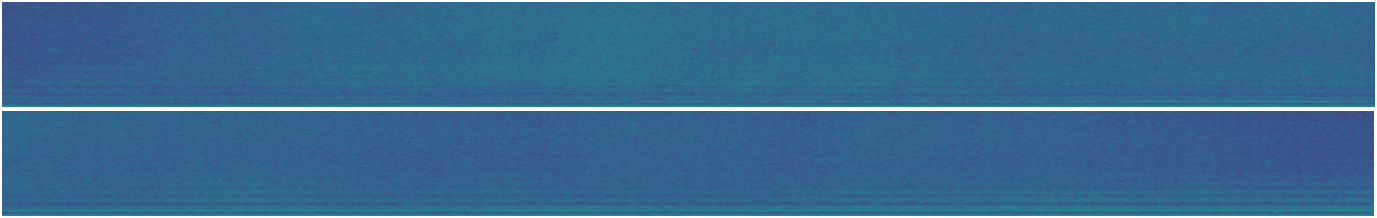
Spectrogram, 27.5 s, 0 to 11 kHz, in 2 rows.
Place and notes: Niehl, Köln, Deutschland - pedestrian bridge, freighter passing
Köln Niehl, harbour area, on the pedestrian bridge. drones of a cargo ship passing nearby on the river Rhein.
(Sony PCM D50, DPA4060)
Cologne, Germany, 29 July 2013, 19:35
